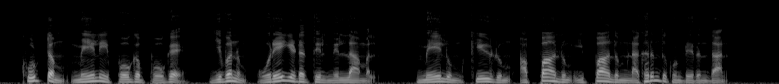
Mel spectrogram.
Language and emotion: Tamil, neutral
